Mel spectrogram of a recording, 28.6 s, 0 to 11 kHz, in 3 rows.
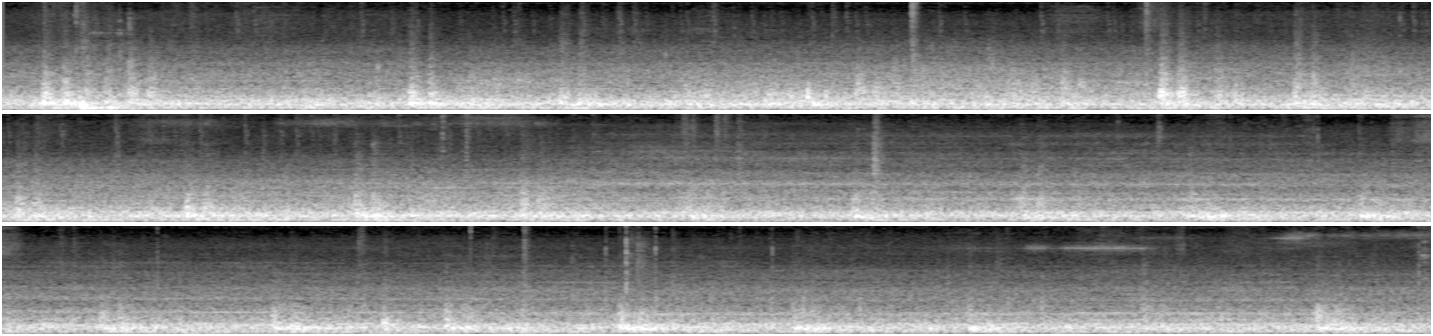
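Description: Inside the passenger cabin of a Tokaido Shinkansen N700-series train pulling out of the station and gathering speed: a steady low rumble with occasional short, sharp knocks.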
